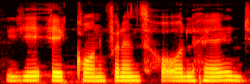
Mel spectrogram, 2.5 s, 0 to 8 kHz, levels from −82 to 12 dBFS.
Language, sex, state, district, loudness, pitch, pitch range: Hindi, male, Punjab, Fazilka, -16 LUFS, 140 Hz, 140-145 Hz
